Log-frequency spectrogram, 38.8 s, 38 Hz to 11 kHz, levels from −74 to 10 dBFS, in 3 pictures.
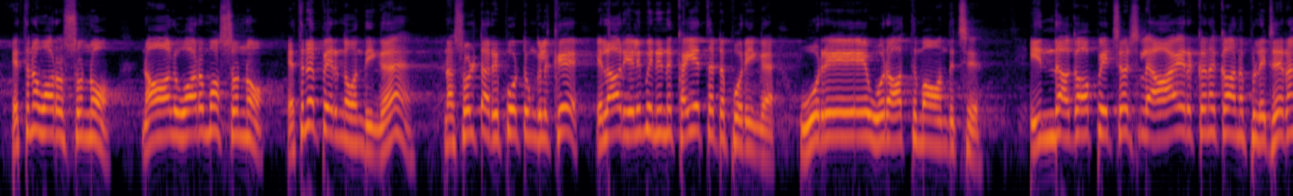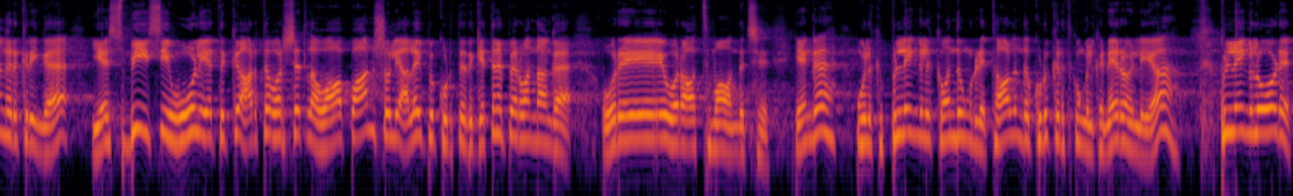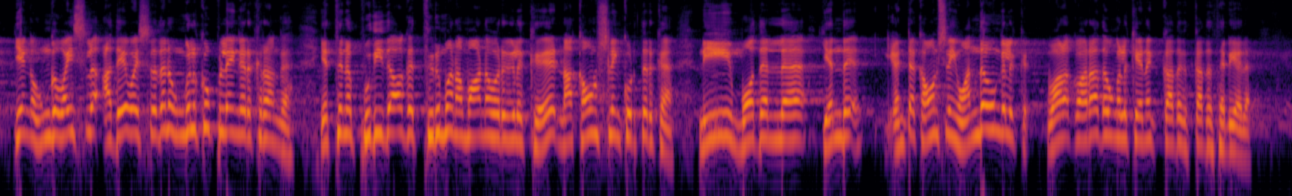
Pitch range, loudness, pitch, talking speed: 190-230 Hz, -17 LUFS, 210 Hz, 125 wpm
